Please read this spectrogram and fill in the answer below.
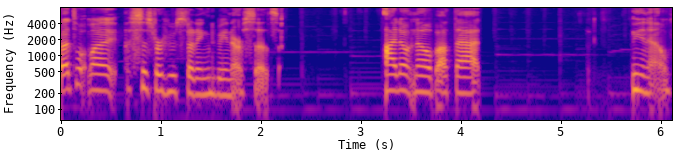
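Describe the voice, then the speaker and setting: With music in the background and a dry, close sound with no echo, a woman speaks at a moderate pace in a fairly high pitch, her intonation fairly even and her pauses long and frequent. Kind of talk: casual talk to camera. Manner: rambling, unscripted.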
